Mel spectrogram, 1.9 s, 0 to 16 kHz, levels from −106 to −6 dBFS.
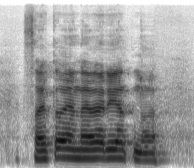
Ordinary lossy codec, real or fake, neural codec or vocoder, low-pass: none; fake; codec, 44.1 kHz, 3.4 kbps, Pupu-Codec; 14.4 kHz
